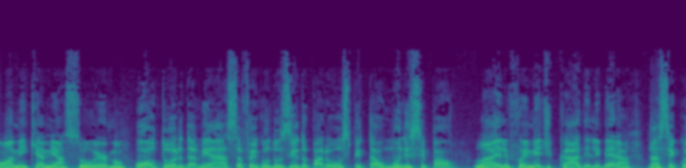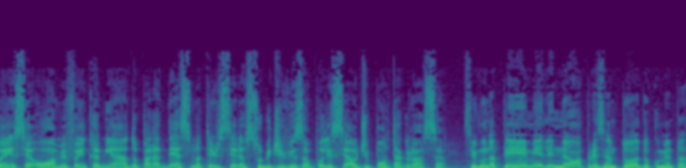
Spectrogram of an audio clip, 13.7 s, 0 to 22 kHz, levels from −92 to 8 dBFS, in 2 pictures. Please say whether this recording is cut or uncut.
uncut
